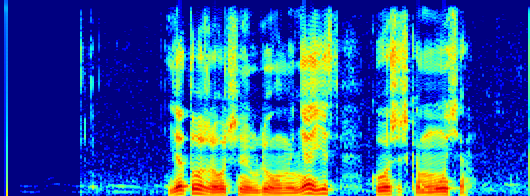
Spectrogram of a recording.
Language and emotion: Russian, positive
